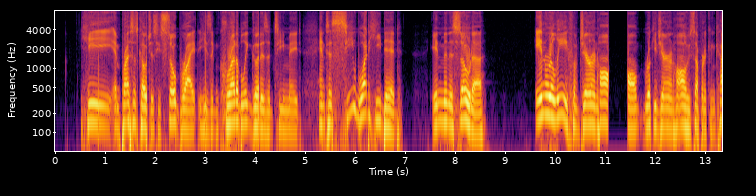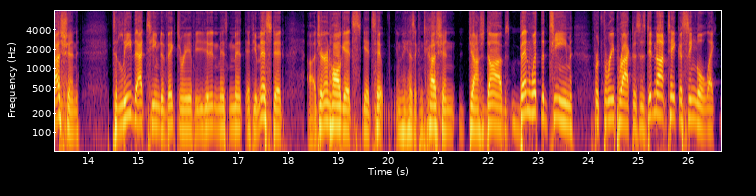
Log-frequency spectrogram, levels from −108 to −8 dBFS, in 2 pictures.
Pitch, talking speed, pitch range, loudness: 125 Hz, 160 wpm, 115-145 Hz, -21 LUFS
